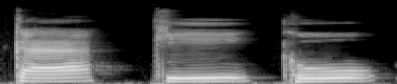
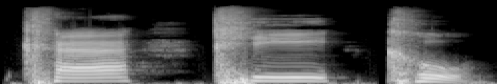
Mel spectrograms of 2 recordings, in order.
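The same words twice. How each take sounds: First: The k is released with a light puff of breath. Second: The k is released with a heavy, excessive breath. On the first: The speaker calls it right. "Natural aja, cukup percikan" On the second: The speaker calls it wrong. "Becek itu dilafalkan begini"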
